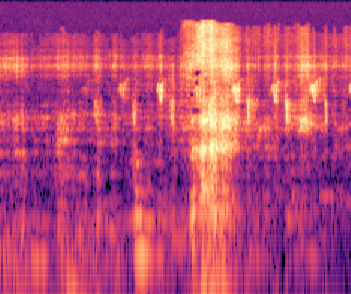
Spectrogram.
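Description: A man gulps water from a bottle.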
